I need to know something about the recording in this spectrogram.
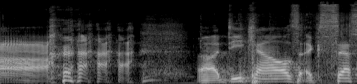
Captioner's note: laughing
